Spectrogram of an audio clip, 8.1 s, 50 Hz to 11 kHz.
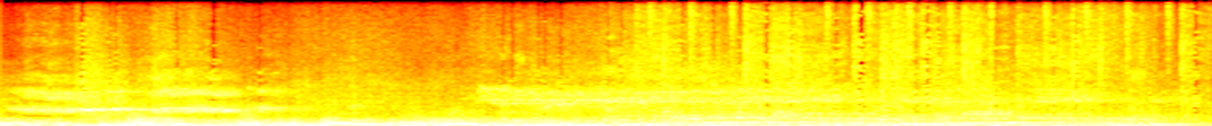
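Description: Tires squealing through the first couple of seconds, then engines revving, rising and falling in pitch: a Corvette Z06 police car and a sport motorcycle. Music plays underneath.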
